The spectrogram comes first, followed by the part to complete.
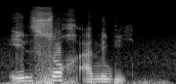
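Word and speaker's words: il sort à midi: আপনারা নিশ্চয়ই দেখতে পেলেন যদিও আটা একটি ভাওয়েল, কিন্তু তেটা এর সঙ্গে সংযুক্ত হলো না, বরং তেটা সাইলেন্টই থেকে গেল। তার প্রথম কারণ হচ্ছে যেটি আমরা নিয়মেই আলোচনা করলাম, সেটি হলো এই তের আগে একটি এখ আছে, এর ফলে ইল সোখ আমিদি উচ্চারণটি হবে।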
